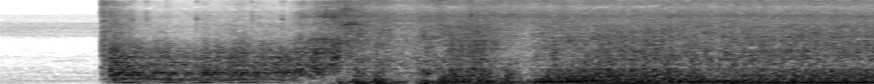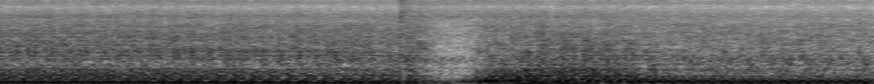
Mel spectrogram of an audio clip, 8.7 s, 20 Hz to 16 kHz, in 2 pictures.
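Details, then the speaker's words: Holley Sniper 2 EFI engine, after setting top dead centre with the balancer mark and turning the distributor clockwise: short crank, clean catch, steady even idle with no backfiring; timing sounds much better, idle thought to be set too high. "Supposed to do that, but timing sounds way better. It's not backfiring, it's not doing any of that stuff, so that's good."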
